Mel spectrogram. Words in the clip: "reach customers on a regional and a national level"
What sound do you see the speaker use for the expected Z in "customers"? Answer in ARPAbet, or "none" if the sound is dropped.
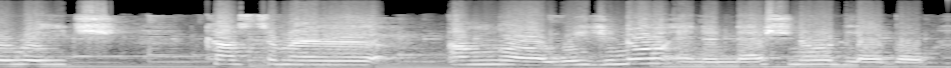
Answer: none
